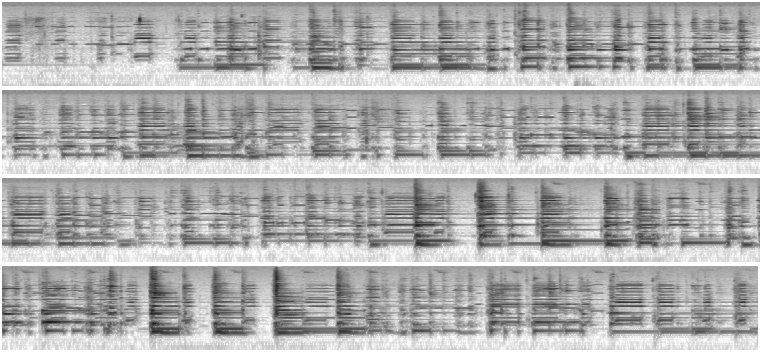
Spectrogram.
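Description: Instrumental duet of a ukulele and an electronic keyboard playing an upbeat tune, with quick plucked ukulele notes over the keyboard's chords. The sound is thin for the first couple of seconds, then both instruments play fully.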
